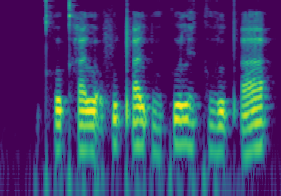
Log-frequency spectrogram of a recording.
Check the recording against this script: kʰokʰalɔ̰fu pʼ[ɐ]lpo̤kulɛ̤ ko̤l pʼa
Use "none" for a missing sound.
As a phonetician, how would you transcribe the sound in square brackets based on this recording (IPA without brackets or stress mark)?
a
